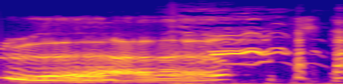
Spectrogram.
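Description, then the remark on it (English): A voice mimics a dolphin burping: one long, low, croaking belch that wavers in pitch, then two short, sharp puffs of sound at the end. It's fairly loud, with no other talking. “And the dolphins would just keep jumping out burping.”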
